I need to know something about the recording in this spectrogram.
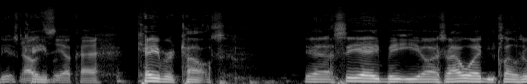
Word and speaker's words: caber: oh yeah yeah i think that's called a caber caber okay k-a-b-e yo let's see you spell it k-y b-e-r yeah i'm gonna look here too i'm gonna look look it's k-a-b-e-r caber caber throw caber toss c-a-b-e-r that's what it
